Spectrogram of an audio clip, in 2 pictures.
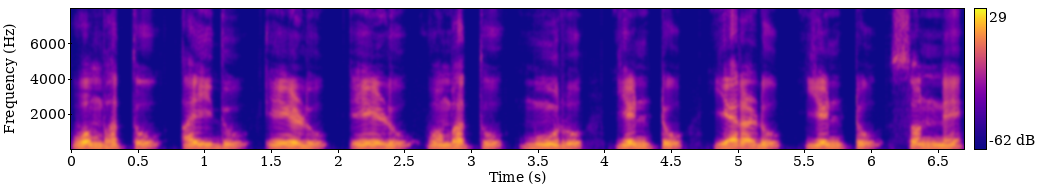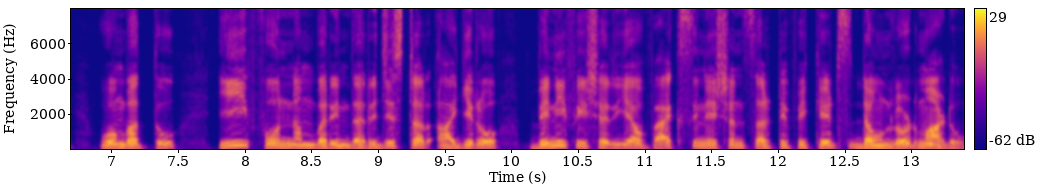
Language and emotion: Kannada, neutral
